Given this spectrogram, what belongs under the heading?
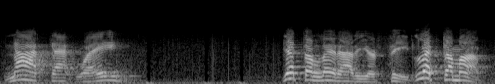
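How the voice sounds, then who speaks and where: A man's voice: high-pitched, very animated, slow, full character voice. An actor playing an impatient male film director who barks orders, in a 1930s film. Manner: bossy, barking. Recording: dull 1930s film soundtrack, far.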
